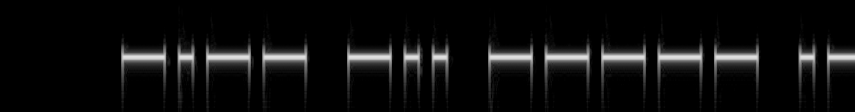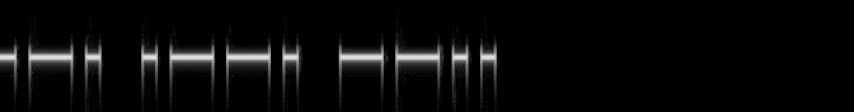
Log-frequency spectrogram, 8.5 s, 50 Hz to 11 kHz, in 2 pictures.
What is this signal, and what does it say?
Morse code, heard as a keyed tone, about 17 wpm, 700 Hz. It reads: YD0PPZ
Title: DXCC-100 Call Signs - 6 Characters - Repeated 3x - 17wpm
